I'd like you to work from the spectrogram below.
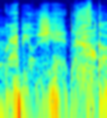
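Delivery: very quiet, hushed, secretive whispered aside. Acting out telling a friend to leave after winning the lottery: pretend whispering. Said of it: "whispering to her".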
